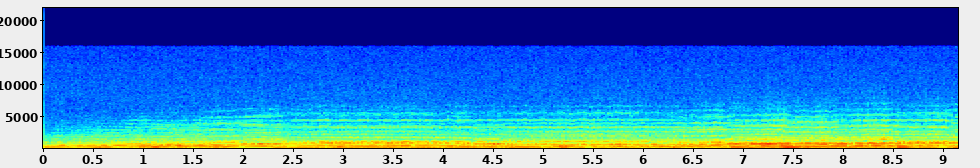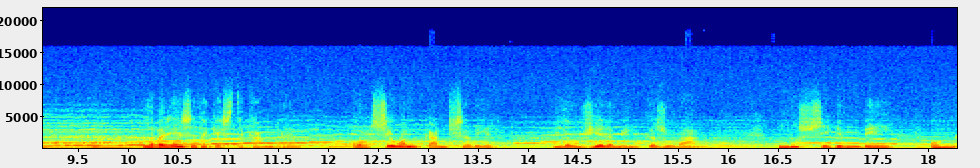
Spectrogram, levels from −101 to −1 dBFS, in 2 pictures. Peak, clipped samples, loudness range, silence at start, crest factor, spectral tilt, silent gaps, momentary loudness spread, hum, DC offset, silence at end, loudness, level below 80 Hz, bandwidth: -4 dBFS; under 0.1%; 6 LU; 0 s; 20 dB; -8 dB/octave; none; 10 LU; none; 0.5%; 0 s; -24 LUFS; -42 dBFS; 13 kHz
